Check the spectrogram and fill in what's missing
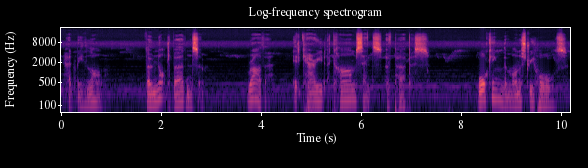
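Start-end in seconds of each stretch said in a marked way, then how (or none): none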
